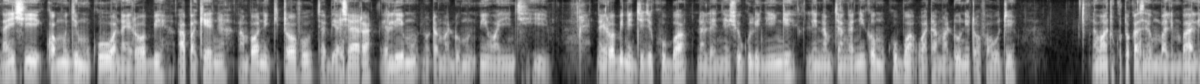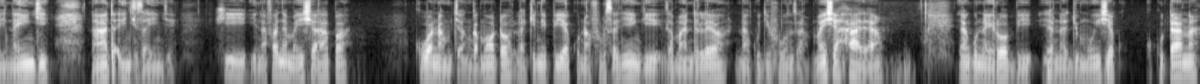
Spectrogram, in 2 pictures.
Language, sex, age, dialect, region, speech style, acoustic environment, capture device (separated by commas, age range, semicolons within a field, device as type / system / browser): Swahili, male, 25-34, Kenya - Nairobi Sheng-influenced, Kenya, relaxed, silence, mobile / Linux / Chrome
